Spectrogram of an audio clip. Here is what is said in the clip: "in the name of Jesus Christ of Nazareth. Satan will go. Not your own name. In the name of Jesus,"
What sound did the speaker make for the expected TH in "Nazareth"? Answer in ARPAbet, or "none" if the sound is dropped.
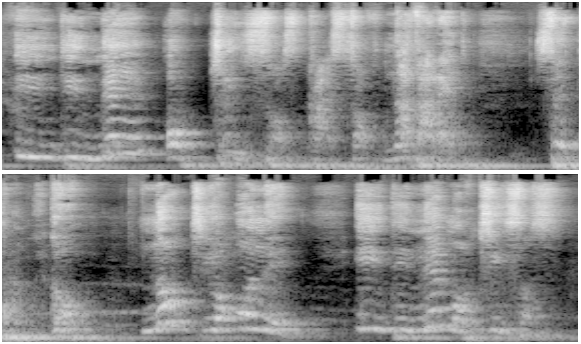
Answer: T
